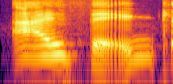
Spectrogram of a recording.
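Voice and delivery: normal talking voice

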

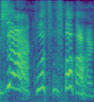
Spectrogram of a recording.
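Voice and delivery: high, slow stunned cry; shocked retort. Retold or imitated. Narrator to friend who cracked the windshield, stunned. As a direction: blurt it out in disbelief.

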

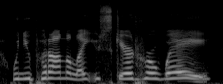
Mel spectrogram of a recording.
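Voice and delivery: put-on high, pleading little-girl voice; protesting child. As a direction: insist like a frightened child who needs believing. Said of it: "Maria Lucia protested".

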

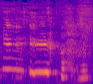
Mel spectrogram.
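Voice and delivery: put-on very high, loud little-kid giggle; imitated kid's giggle. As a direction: squeal like a child being chased. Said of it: "And the kid's like".

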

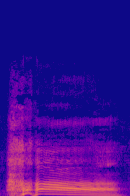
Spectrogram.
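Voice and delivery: loose, drawn-out "ha ha"; mock laugh. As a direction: act out a laugh at a bad impression. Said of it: "I laugh".

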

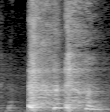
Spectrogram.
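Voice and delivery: loud, rough real cough; chesty cough. Real, not acted. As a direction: clear the chest with a heavy cough. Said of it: "scusate la tosse".

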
